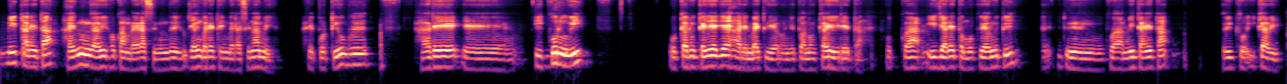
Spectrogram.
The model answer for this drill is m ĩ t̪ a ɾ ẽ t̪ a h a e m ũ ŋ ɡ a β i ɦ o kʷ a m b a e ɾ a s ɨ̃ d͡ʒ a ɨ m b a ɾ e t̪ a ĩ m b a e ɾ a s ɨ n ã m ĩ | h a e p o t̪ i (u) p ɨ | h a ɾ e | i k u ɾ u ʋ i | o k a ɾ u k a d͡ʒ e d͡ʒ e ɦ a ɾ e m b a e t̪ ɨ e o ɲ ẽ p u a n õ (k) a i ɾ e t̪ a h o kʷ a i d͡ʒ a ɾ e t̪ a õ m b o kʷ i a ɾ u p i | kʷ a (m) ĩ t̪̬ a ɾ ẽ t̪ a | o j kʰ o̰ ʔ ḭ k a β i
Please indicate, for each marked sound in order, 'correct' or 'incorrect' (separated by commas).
correct, correct, correct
